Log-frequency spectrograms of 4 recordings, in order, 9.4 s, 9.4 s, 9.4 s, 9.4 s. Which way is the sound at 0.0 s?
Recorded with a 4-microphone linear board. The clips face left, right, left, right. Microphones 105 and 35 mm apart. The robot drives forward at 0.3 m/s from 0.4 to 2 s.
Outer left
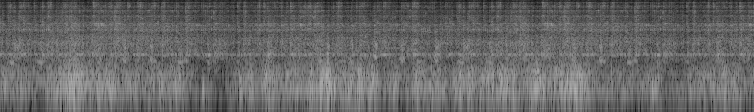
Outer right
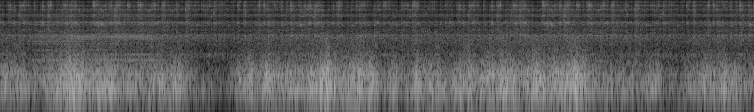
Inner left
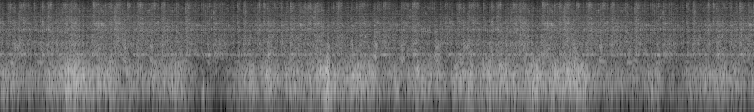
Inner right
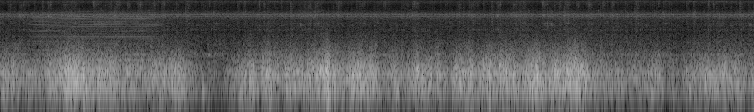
75° left (ahead or behind).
